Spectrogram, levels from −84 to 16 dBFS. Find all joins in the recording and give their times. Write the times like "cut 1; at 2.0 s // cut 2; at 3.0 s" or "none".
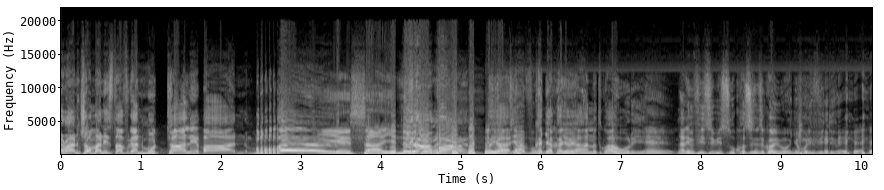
cut 1; at 5.3 s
